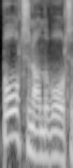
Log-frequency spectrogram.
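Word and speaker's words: Bourton-on-the-Water: over wouldn't they uh it's pronounced Borton on the water Steve says Jillian Warick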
